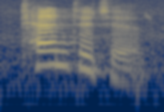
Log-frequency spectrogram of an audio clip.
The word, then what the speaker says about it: tentative: okay very good tentative tentative now pay attention to where we put the emphasis it's on the first syllable tentative tentative i have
